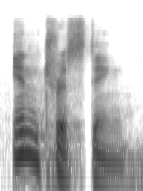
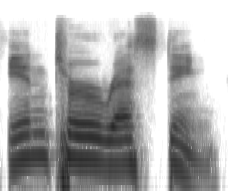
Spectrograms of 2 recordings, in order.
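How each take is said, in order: First: The second syllable is dropped, leaving three. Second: All four syllables are pronounced fully. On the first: "but we actually pronounce it interesting" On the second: "it's written as though it's interesting"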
